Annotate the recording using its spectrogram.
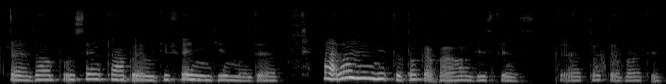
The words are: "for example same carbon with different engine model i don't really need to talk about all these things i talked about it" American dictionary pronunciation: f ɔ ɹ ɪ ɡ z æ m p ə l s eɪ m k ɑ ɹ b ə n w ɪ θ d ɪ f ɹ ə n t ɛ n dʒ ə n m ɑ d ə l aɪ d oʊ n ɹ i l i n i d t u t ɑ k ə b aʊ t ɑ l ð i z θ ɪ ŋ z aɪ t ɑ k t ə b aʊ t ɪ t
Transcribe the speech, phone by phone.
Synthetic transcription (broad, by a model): f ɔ ɹ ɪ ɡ z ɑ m p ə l s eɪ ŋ k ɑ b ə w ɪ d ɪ f ə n i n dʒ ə m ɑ d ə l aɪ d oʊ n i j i n i d t u t ɑ k ə b aʊ t ɑ l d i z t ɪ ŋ s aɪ t ɑ k t ə b aʊ t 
